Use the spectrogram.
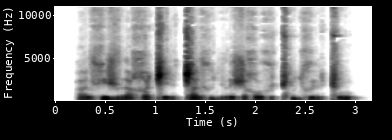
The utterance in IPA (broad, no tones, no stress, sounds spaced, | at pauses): a l x e ʒ r a χ ɐ ǁ e r ǁ a l x ɵ ʎ r ɐ ʃ ɐ χ o x ɵ ǁʰ o ʎ x ɵ r ǁ o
